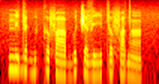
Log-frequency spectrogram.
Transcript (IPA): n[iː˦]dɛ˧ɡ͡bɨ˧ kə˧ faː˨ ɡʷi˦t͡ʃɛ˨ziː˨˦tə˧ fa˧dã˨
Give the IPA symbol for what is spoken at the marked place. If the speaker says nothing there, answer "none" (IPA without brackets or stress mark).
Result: i˦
